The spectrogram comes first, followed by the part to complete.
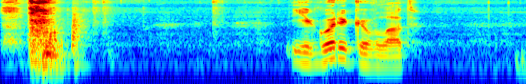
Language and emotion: Russian, neutral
